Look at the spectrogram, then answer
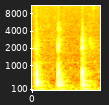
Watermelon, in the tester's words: a little Hollow yeah like a nice Hollow sound uh so that lets us know that it's juicy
